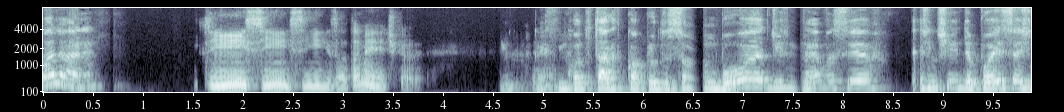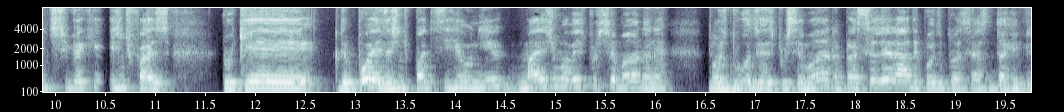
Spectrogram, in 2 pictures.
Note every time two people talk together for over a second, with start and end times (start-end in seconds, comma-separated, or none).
none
